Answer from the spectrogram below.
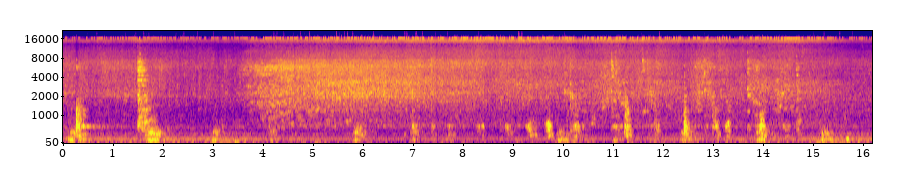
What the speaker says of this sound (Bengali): কুমড়োটা ভেজে নিচ্ছে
